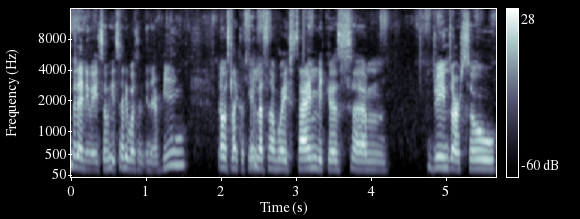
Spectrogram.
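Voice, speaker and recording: A woman with a Dutch accent at a very fast pace, medium pitch, and fairly even intonation, in a dry, close sound with no echo. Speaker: spiritual teacher. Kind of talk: casual monologue. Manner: hesitant with many fillers.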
